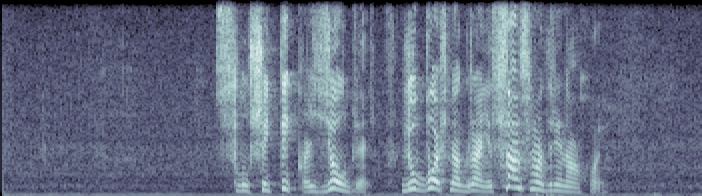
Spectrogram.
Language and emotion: Russian, angry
